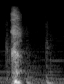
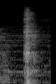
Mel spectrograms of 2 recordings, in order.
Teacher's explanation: If you put your hand in front of your mouth and you do K, you can feel the air actually hitting your hand. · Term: K sound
